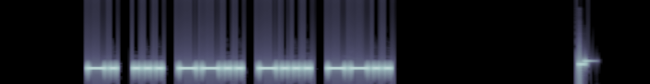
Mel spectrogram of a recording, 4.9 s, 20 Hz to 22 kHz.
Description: Morse code, heard as a keyed tone, about 27 wpm, 700 Hz. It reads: NSZBZ
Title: Code Groups - 5 Letters - 28wpm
